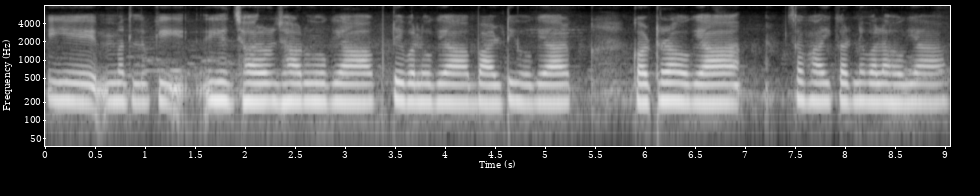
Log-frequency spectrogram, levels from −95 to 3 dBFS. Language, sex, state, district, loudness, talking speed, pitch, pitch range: Hindi, female, Bihar, West Champaran, -16 LUFS, 145 wpm, 205 Hz, 200-210 Hz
